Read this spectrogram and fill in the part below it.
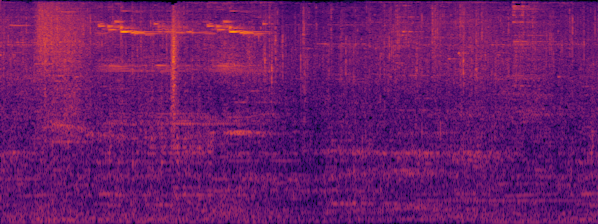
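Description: Magical spell effects whoosh and shimmer.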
